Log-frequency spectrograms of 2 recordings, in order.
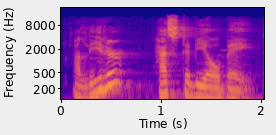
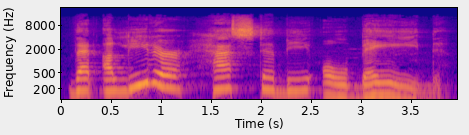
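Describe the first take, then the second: First: Said in the usual way. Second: Slow, weighty, stress on leader; slow emphatic statement. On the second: Shown as a demonstration. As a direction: lay it down slowly, leader hit hard.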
